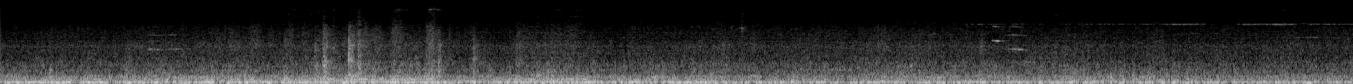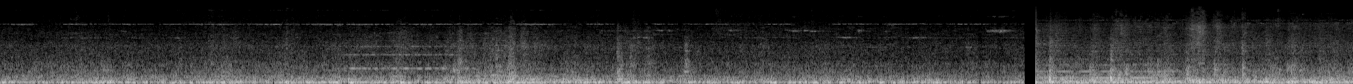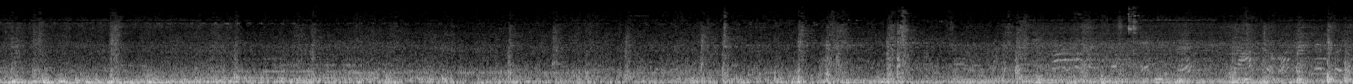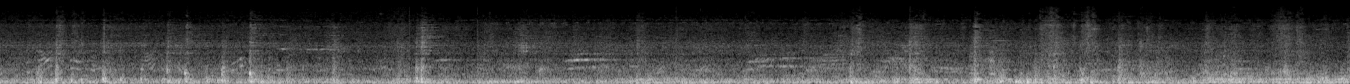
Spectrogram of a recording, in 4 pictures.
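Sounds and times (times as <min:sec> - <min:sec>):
train wheels rumbling on rail: 0:00.0 - 0:54.0
high wheel squeal: 0:09.8 - 0:10.4, 0:11.0 - 0:23.8.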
